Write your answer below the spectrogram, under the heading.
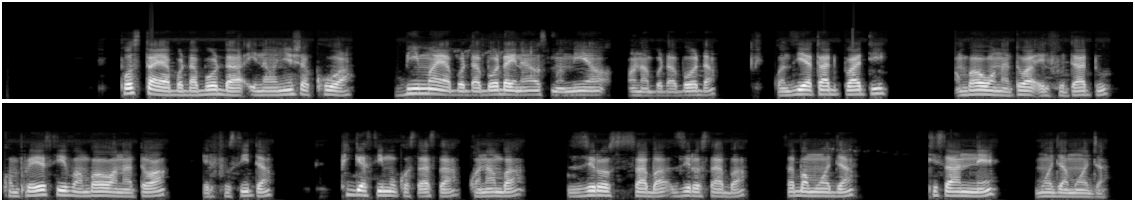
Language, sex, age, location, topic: Swahili, male, 18-24, Kisumu, finance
